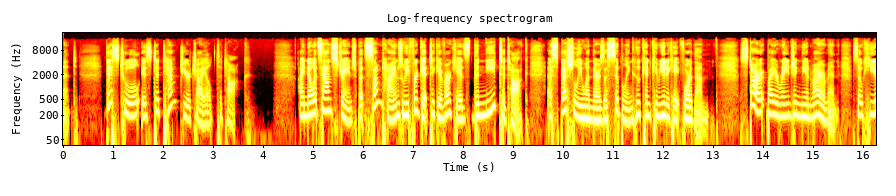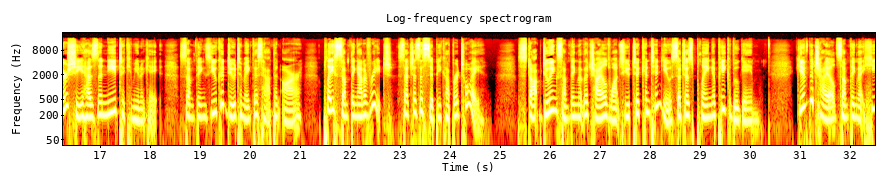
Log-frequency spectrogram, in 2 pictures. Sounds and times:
Female speech, woman speaking: 0.0s - 0.2s, 0.9s - 3.7s, 4.7s - 12.9s, 13.6s - 24.7s, 25.4s - 30.2s, 31.0s - 32.5s
Narration, monologue: 0.0s - 32.5s
Speech synthesizer: 13.6s - 18.1s, 18.7s - 24.7s.

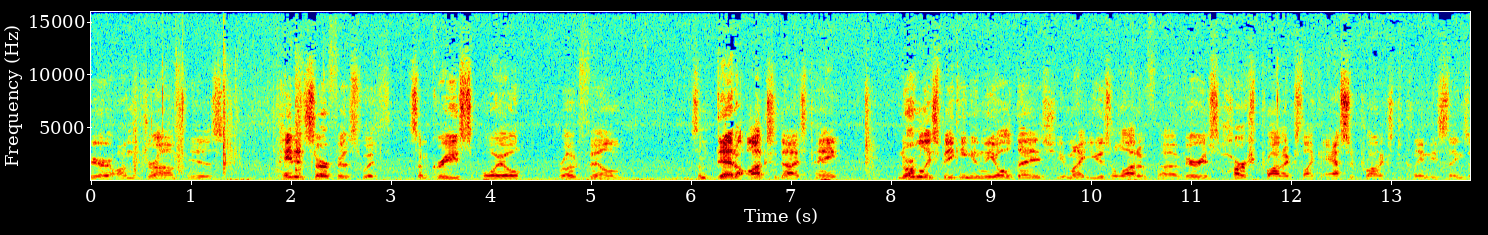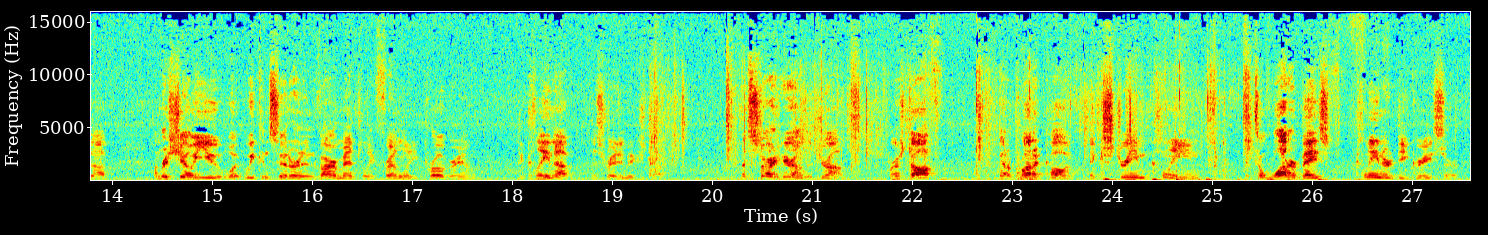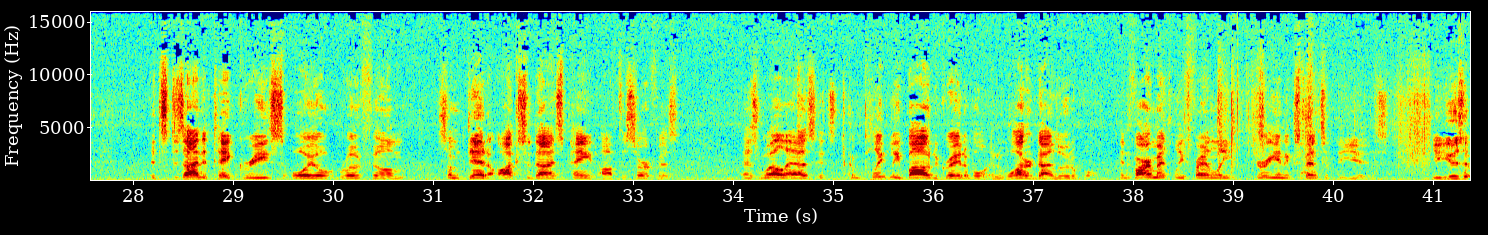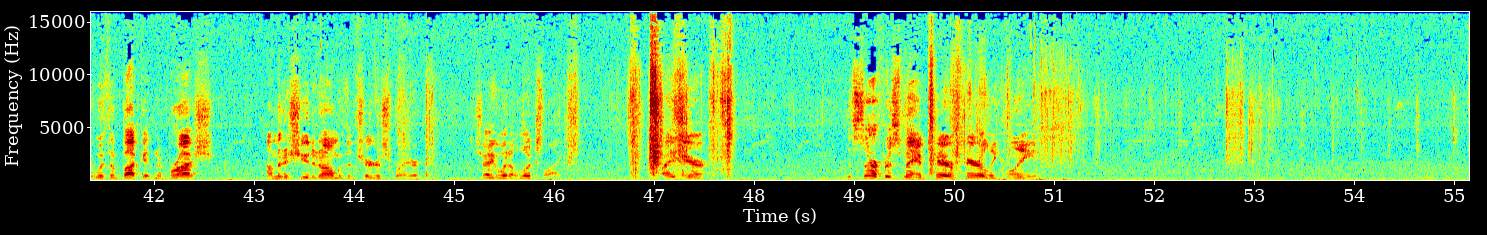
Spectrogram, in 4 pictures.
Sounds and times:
Speech: 0.0s - 5.4s, 6.0s - 7.5s, 8.1s - 19.6s, 20.2s - 27.5s, 28.2s - 33.5s, 34.1s - 46.2s, 47.0s - 47.7s, 48.9s - 51.0s.

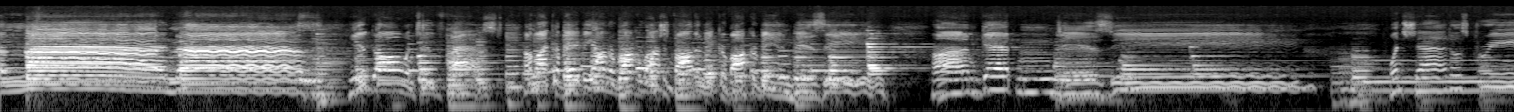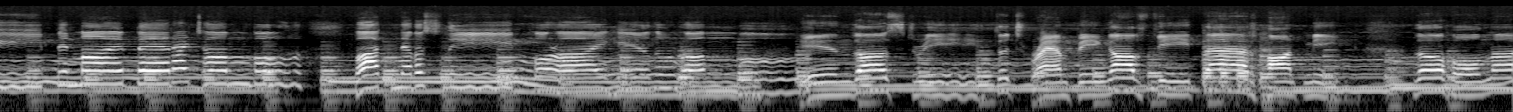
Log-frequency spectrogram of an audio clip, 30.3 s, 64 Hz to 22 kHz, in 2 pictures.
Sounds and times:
Funny music: 0.0s - 12.3s, 13.3s - 30.2s.

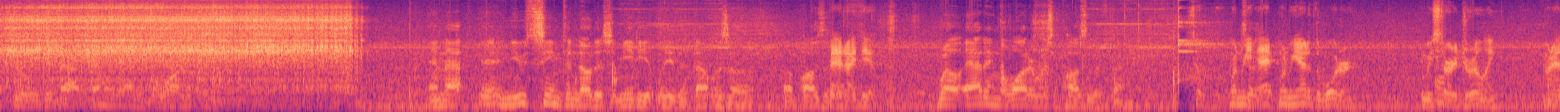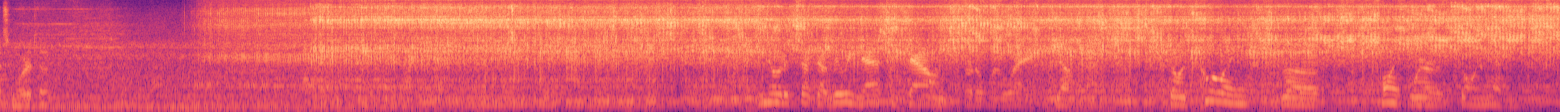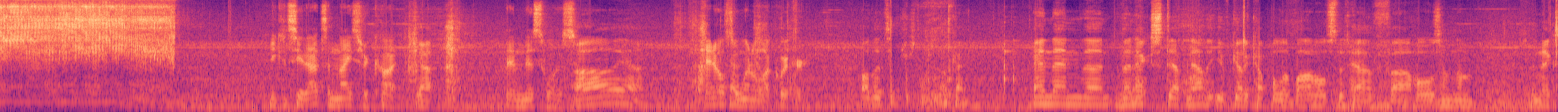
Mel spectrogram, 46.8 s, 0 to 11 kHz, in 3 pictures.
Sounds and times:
Drill: 0.0s - 3.7s, 17.4s - 33.0s
Speech: 0.1s - 2.2s, 4.3s - 11.4s, 23.2s - 26.5s, 27.3s - 28.8s, 29.4s - 30.8s, 33.9s - 35.6s, 36.2s - 40.9s, 41.5s - 46.7s.

